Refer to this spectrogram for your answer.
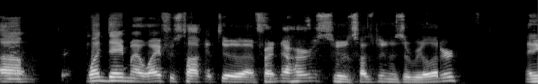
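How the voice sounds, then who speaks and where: This is an ordinary speaking voice, a man's, fairly high in pitch with ordinary pitch variation. He keeps a moderate pace, and the sound is dry and close with no echo. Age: 60s. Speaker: bonsai nursery owner. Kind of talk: casual interview. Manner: casual, with fillers and false starts.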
